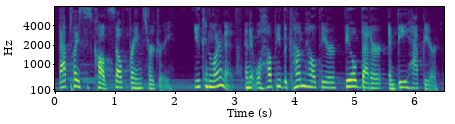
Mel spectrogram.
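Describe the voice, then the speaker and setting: A woman announces a podcast in scripted promotional narration. Her pitch is a little lower than average for a woman. Soft music runs behind the voice. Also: moderate pace.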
